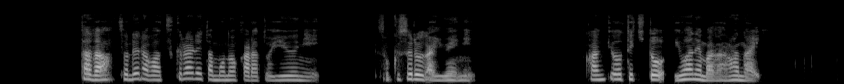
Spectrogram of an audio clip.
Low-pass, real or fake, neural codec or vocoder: 10.8 kHz; fake; vocoder, 44.1 kHz, 128 mel bands, Pupu-Vocoder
